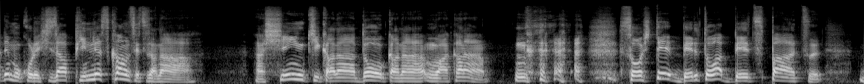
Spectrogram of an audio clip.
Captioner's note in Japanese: 笑い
